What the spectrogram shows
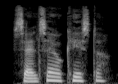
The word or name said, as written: salsaorkester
